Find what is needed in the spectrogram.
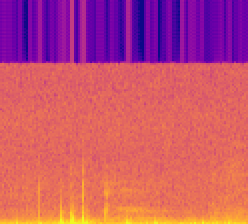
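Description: Steady low electrical hum from the talk's amplification or recording chain, with a few soft, low thumps scattered through it.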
